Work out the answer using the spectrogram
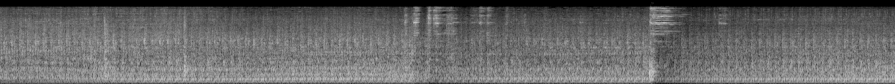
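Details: Dixie Chopper XWD 2600 diesel mower, about 1,700 hours, restarted after running out of fuel and bleeding the injector lines: steady, even diesel clatter at idle with brief handling noises; normal idle.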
